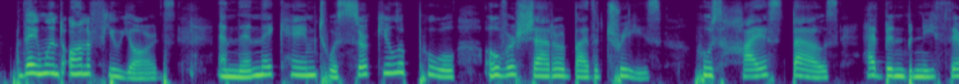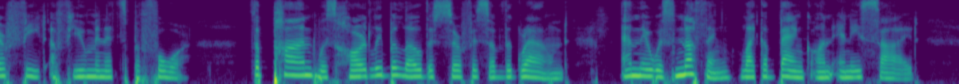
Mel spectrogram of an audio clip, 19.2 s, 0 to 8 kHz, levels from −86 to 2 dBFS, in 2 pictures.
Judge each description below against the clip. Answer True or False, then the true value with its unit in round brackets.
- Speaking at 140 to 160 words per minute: True (155 wpm)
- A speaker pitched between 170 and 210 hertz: True (190 Hz)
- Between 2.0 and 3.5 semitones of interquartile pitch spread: False (4.0 semitones)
